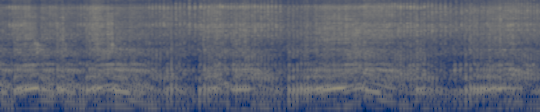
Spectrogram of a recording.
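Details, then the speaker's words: Motorcycle carburettor engine sputtering unevenly when throttle opened, like too much fuel despite a cleaned carburettor; misfire caused by a loose spark plug cap, fixed by tightening the cap so it grips the plug. "gas motor ini brebet Ya teman-teman seperti kebanyakan minyak ya"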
